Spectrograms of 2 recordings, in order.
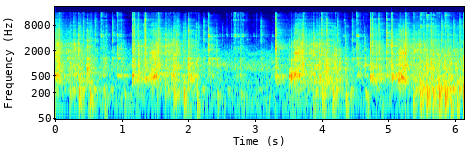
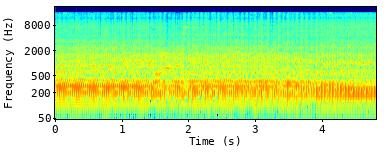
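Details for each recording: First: Maytag Multi-Motor model 72 twin-cylinder engine with WICO magneto, under restoration: uneven, weak putter that surges and sags, firing irregularly; it seems to be starving for fuel, running lean, a problem seen earlier. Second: 1937 Maytag Model 72 Multi-Motor twin-cylinder with WICO magneto, under restoration, refueled after it seemed fuel-starved, now under load: loud, steady, quick putter holding even speed with no misses; healthy normal running.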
